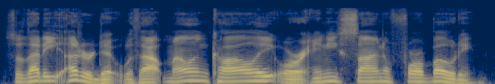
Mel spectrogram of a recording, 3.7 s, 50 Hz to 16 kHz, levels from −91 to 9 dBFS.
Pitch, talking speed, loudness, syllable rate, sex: 125 Hz, 195 wpm, -19 LUFS, 6.1 syllables/s, male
